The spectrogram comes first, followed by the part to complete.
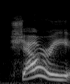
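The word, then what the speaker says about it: Sha'uri: Showery is actually, they spelled her name different in the movie from how it's spelled in the series, which I hadn't realized.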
